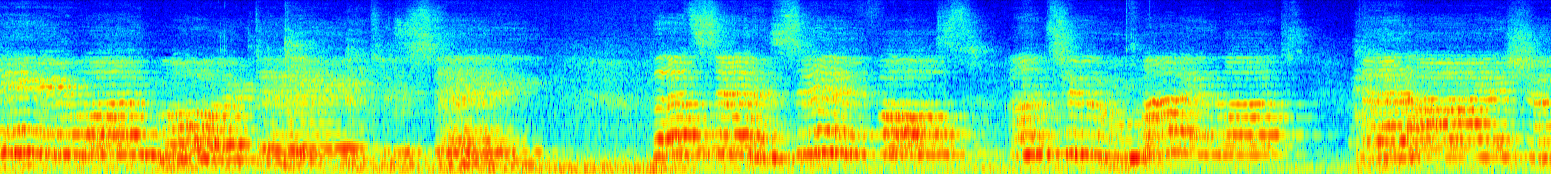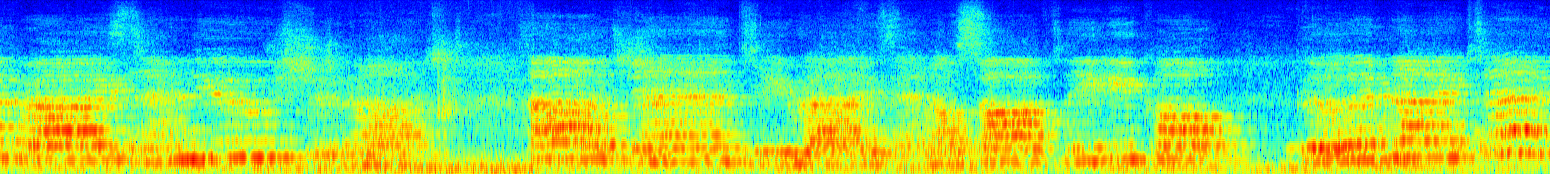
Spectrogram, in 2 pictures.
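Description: A small choir of young voices singing a cappella, in sung phrases with a brief breath pause about ten seconds in.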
